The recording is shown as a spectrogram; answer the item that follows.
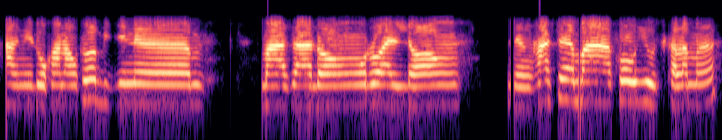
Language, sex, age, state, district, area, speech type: Bodo, female, 45-60, Assam, Kokrajhar, rural, conversation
